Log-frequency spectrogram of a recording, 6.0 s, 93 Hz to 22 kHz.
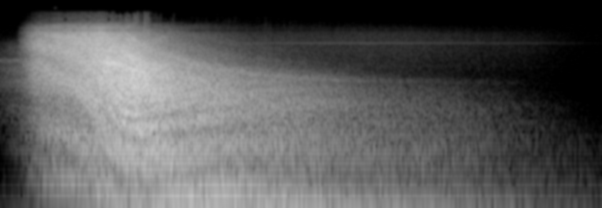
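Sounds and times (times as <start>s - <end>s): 
artillery missile flyby deep sonic whoosh: 0.3s - 4.9s.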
